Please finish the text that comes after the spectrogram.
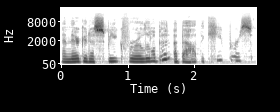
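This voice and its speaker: A woman making gentle announcements and blessings during a church service. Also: mid-range voice. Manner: slow, gentle, blessing-style delivery. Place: church sanctuary. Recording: voice picked up from a distance.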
